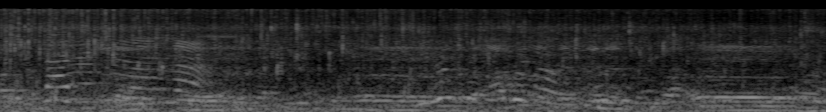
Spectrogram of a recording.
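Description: Background voices of people, children among them, talking, with a thin stream of water trickling from a pipe tap.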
